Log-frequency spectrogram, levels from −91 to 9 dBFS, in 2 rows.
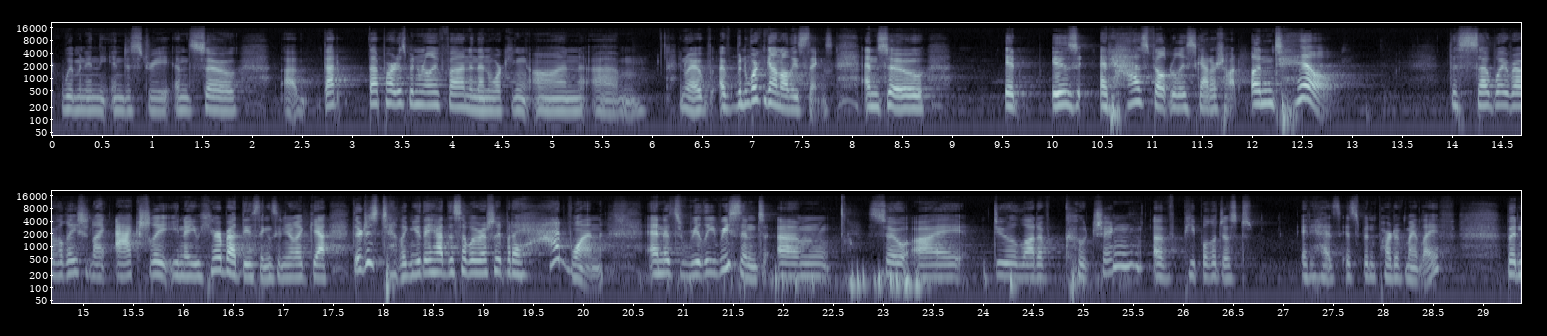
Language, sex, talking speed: English, female, 185 wpm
